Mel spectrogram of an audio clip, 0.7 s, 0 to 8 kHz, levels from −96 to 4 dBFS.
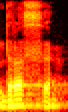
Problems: echo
